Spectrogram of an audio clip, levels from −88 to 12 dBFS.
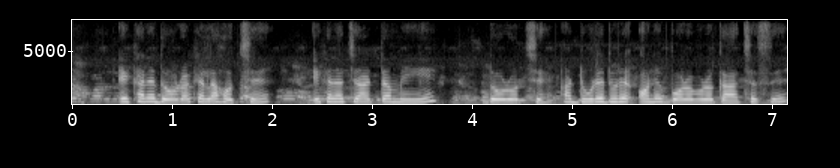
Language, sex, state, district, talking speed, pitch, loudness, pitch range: Bengali, female, West Bengal, Purulia, 125 wpm, 275 Hz, -14 LUFS, 265-295 Hz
